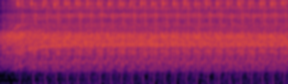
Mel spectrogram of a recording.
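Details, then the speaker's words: Old Champion generator unused for years, air filter removed, engine spun with a drill, fuel, choke and switch on: turns over evenly at about three compressions a second under drill whine but never catches; likely no fuel or no spark. "No. So that's kind of like no fuel or no spark."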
